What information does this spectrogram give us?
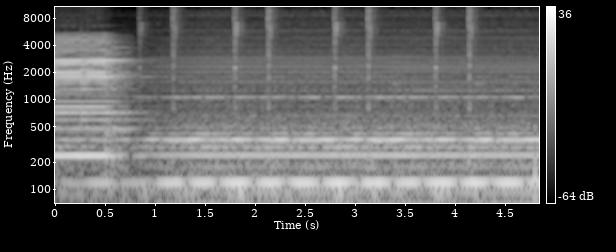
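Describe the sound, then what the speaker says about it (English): A Portal 2 test-chamber buzzer sounds as a pulsing electronic drone, with a regular run of short beats over a low hum after a brief tonal opening. "You will hear a buzzer."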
